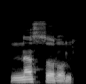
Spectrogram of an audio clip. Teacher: स्वाद साकिन है तो यहां पर इसको मोटा पढ़ा जाएगा क्योंकि स्वाद मोटा पढ़ा जाता है · मोटा पढ़ा जाएगा क्योंकि स्वाद मोटा पढ़ा जाता है। नसरुल और रा भी पेश है तो रा को भी मोटा पढ़ा जाएगा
